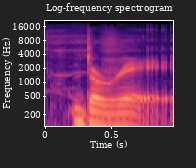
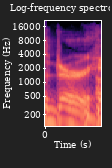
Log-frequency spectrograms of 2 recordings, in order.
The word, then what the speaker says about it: Dury: That is Dury. Dury? I don't want to pronounce it wrong. I already did twice. – Dury. – Is it Dury or? – It's Dury.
